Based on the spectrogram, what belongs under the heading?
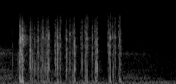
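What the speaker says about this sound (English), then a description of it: "A riffle shuffle? You remember, it sounds like this." A deck of playing cards is riffle shuffled close up, a quick rapid flutter of snapping card edges lasting about a second, then stopping.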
